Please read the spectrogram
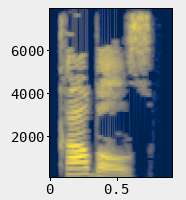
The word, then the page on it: cobbles: British English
